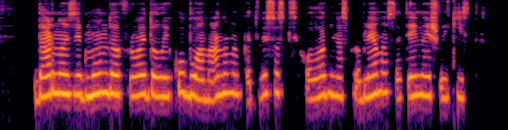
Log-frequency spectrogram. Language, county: Lithuanian, Vilnius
